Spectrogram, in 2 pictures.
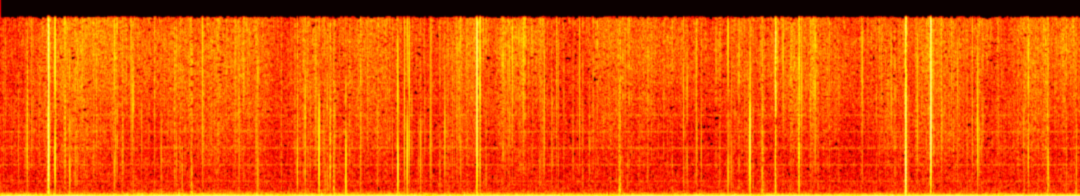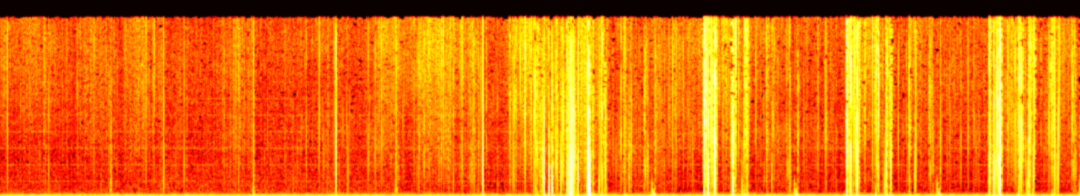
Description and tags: A collection of stereo recordings of various vintage vinyl records. Some are long looping sequences, some are a few samples long for impulse response reverb or cabinet emulators uses. Rendered directly to disk from turntable.
surface, album, record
